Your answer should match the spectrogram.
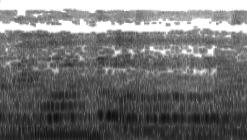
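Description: A man singing a show tune into a hand-held microphone through a PA, holding long notes over musical accompaniment.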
